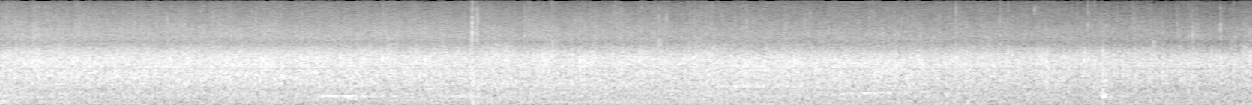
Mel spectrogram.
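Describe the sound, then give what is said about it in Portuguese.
Steady, sustained applause from an audience giving an applause to the Lord during a Bible sermon fills the whole stretch, a dense wash of clapping that stays loud and even with no pauses or talk rising above it. “Alguém pode dar glória a Deus, um aplauso ao Senhor.”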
